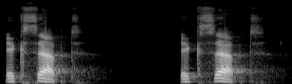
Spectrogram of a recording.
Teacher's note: And the pronunciation is the short I, and then K, ick. And then the second and stressed syllable, sept.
